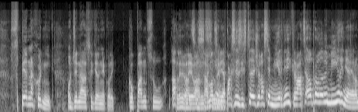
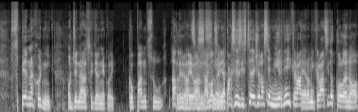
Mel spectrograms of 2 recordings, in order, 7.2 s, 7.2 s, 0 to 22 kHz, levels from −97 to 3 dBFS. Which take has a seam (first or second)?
second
